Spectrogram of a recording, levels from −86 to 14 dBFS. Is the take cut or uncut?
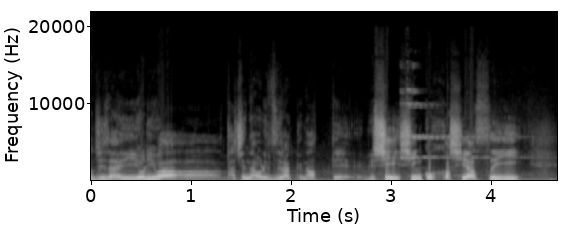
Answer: uncut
